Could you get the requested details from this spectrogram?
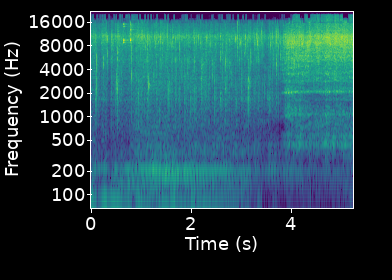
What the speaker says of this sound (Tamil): இப்போ வந்து தேவையான அளவுக்கு பச்சை கருவேப்பிலை சேர்த்து நம்ம தாளித்து விட்டுக்கலாம்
